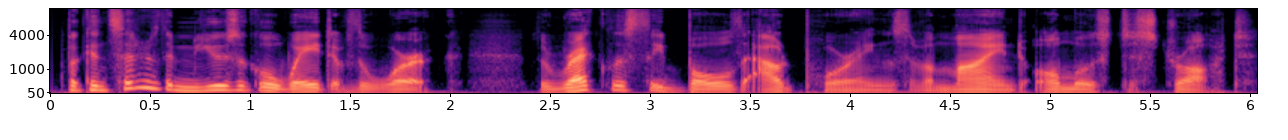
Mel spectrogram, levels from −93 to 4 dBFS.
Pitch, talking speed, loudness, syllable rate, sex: 110 Hz, 170 wpm, -22 LUFS, 4.9 syllables/s, male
